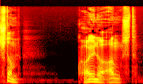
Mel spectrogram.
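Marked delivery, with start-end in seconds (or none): 1.6-2.8 murmured from deep in the wooden case; low, dark reassuring murmur; a hint of a dark hidden voice. A narrator's reading. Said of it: "raunt ... eine dunkle Stimme".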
